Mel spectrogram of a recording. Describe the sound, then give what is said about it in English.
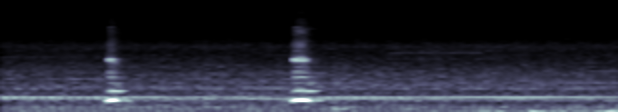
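Two short car horn taps, about a second apart, sound over a steady low engine idle, clear with nothing else around, from a car stopped with its headlights off at an abandoned salt tunnel in South Park. “Tap the car horn and wait for me to appear.”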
